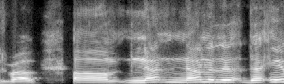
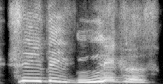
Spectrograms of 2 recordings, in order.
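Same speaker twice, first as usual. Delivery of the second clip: drawn-out, higher-pitched emphatic quote; with conviction; 5 semitones higher, slower than usual. Retold or imitated. Quoting the man who used the word, with conviction. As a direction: imitate him, stretching it out with conviction.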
